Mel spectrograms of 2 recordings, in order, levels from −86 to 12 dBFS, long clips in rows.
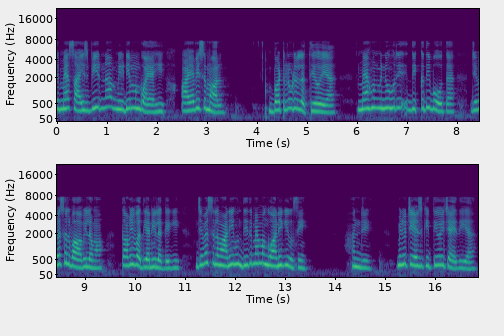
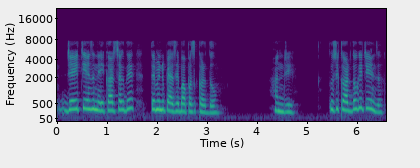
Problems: none marked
